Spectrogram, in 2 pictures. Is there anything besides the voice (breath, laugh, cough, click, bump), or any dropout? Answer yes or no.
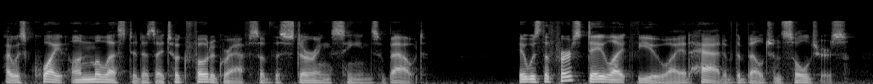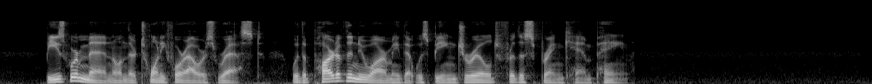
no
